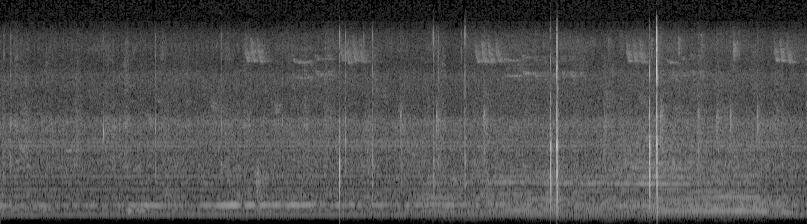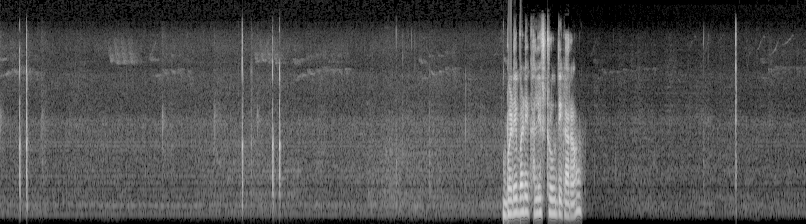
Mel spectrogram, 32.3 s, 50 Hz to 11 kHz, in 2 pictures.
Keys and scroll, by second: 6.5 space, 8.3 space, 10.7 ctrl+alt+z, 12.6 ctrl+alt+z, 16.2 ctrl+alt+z, 20.7 ctrl+alt+z, 23.7 space, 29.9 space.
